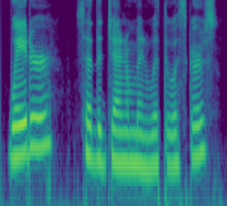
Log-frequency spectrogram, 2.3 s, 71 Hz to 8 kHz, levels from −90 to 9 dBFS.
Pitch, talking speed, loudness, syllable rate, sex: 220 Hz, 185 wpm, -18 LUFS, 6.0 syllables/s, female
